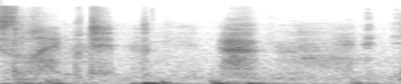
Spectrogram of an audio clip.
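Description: A person's breathy, unvoiced whispering and breaths close to the microphone, a few short puffs, with low rumbles from the handheld camera being moved.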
